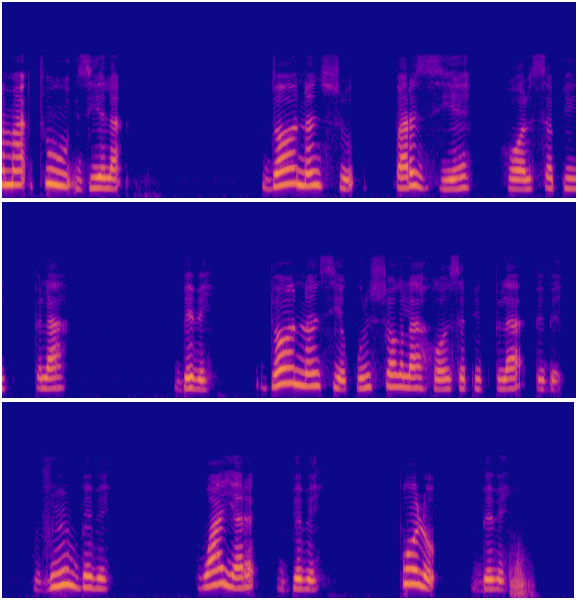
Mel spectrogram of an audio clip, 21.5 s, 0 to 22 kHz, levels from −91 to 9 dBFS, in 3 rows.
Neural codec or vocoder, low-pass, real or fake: vocoder, 22.05 kHz, 80 mel bands, WaveNeXt; 7.2 kHz; fake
